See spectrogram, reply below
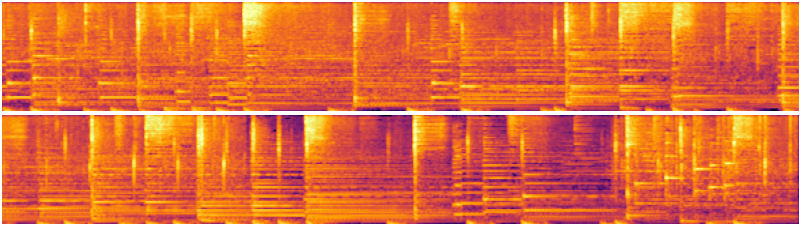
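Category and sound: crowd, audience hand clapping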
